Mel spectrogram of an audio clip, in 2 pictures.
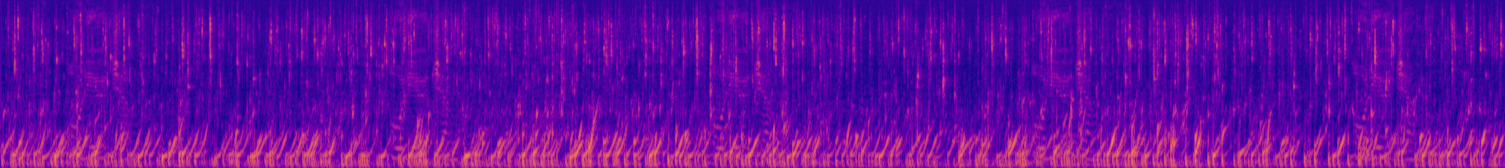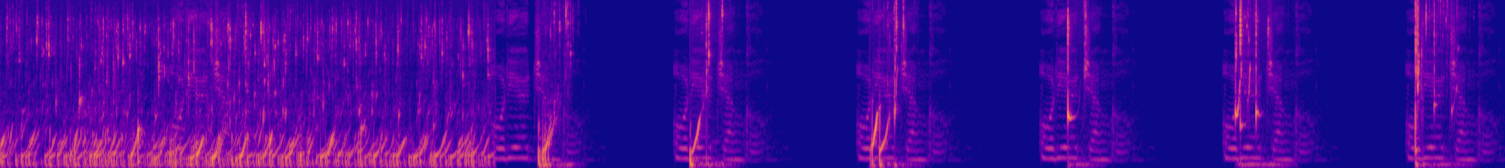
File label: bubbles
